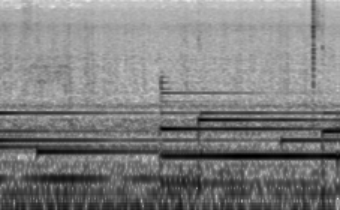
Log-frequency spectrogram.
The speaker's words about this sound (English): The rain is so soothing. Makes me want to go to sleep.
